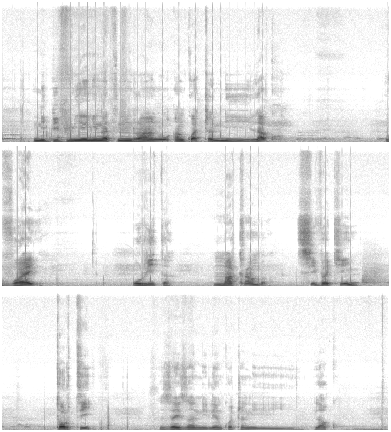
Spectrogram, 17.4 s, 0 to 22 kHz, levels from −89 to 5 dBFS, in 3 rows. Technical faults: periodic USB or driver dropouts

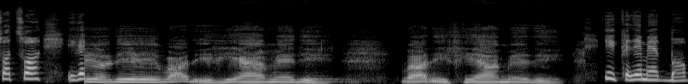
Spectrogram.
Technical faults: stereo read as mono

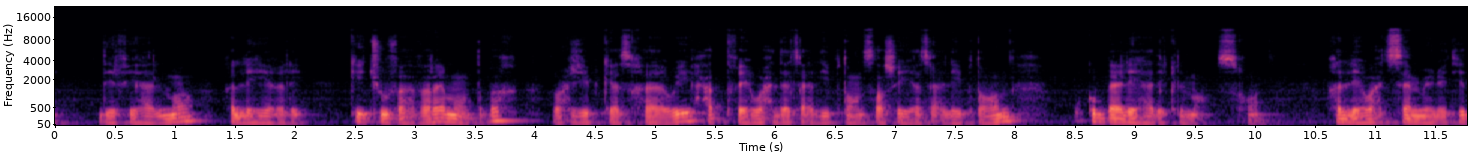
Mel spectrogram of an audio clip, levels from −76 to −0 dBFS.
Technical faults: MP3 compression

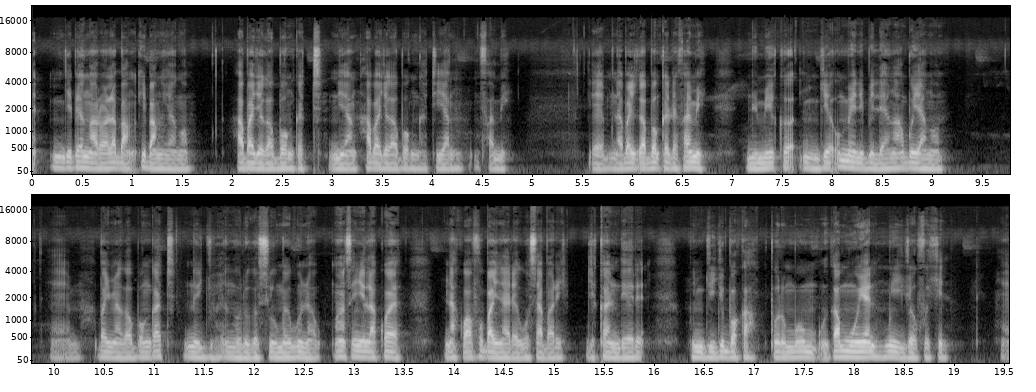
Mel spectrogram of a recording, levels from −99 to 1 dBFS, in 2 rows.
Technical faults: none

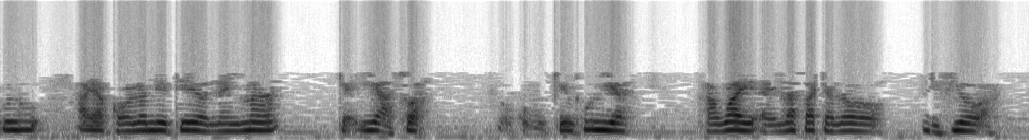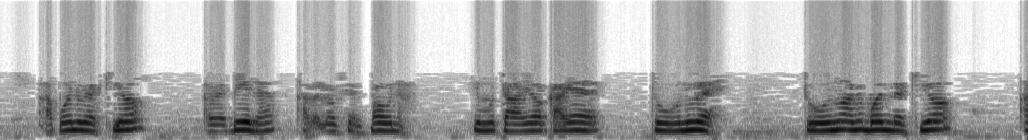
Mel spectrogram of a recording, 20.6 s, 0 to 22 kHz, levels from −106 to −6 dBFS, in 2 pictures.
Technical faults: MP3 compression; sample clock jitter

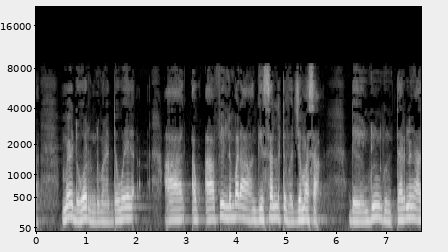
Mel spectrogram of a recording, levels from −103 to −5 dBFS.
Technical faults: MP3 compression

